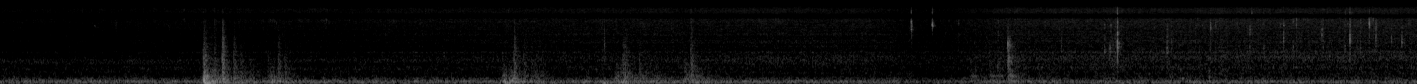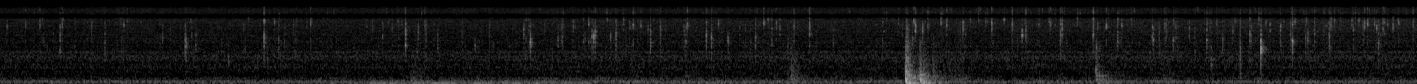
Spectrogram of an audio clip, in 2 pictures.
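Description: Flour-battered shrimp frying in hot oil in a pan: a steady sizzle with fine popping crackles that grow busier after about ten seconds. A sharp knock sounds about two seconds in, and a louder one about five seconds before the end.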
